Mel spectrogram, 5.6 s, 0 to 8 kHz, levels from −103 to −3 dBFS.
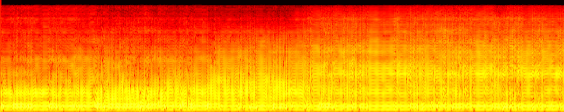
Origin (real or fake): fake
